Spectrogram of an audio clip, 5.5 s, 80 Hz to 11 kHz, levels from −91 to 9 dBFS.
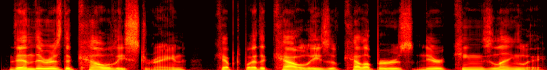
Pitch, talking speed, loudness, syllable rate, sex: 110 Hz, 165 wpm, -21 LUFS, 4.4 syllables/s, male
